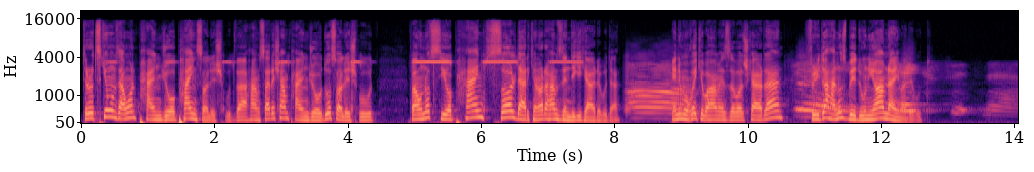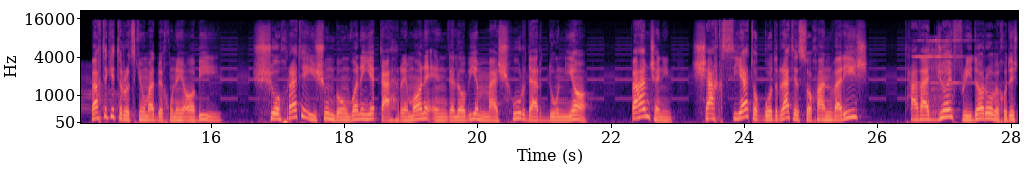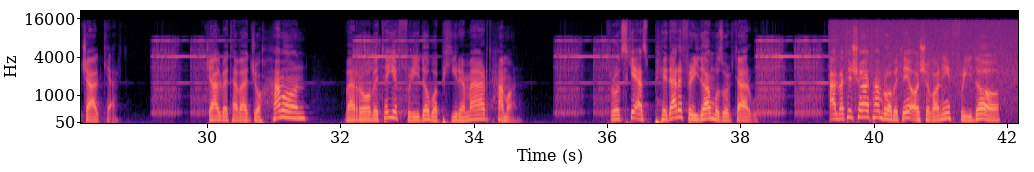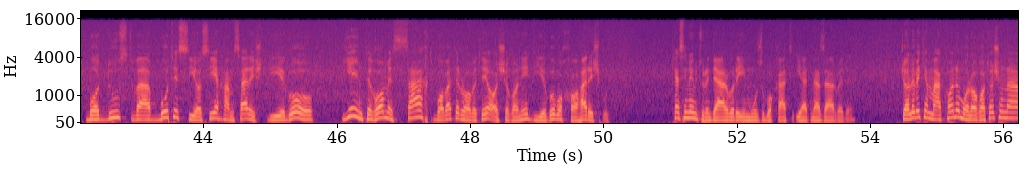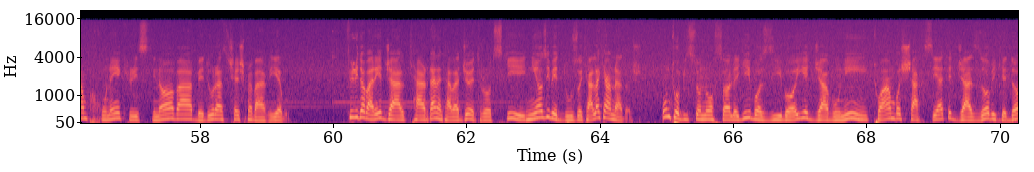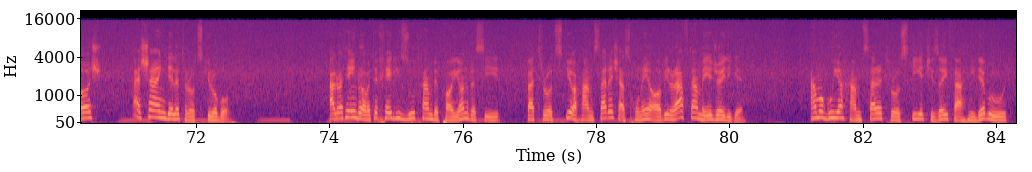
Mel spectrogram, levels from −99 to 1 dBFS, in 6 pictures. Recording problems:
alarms or sirens; noticeable; throughout; 10 dB below the speech
hiss; noticeable; from 39 s on; 15 dB below the speech

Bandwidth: 15 kHz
